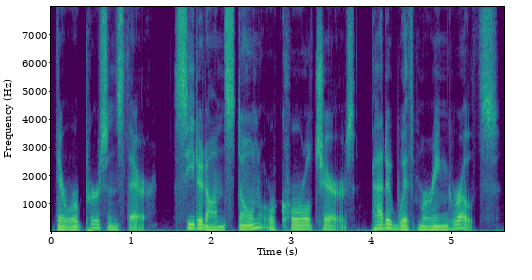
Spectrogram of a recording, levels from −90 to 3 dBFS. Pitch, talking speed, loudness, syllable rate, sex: 110 Hz, 150 wpm, -20 LUFS, 4.7 syllables/s, male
